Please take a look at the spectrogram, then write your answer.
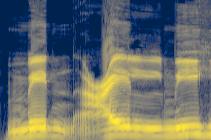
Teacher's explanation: نون ساکن کے بعد عین ہے، عین حرف حلقی میں سے ہے تو آپ یہاں پہ اظہار کریں گے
